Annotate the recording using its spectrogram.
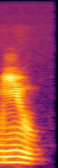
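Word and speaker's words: μ: Ini bacanya mu.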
